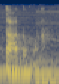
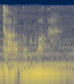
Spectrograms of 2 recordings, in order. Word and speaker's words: Тагма: Это ролевая игра, которая называется Тагма. Именно с ударением на первый слог. Тагма.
